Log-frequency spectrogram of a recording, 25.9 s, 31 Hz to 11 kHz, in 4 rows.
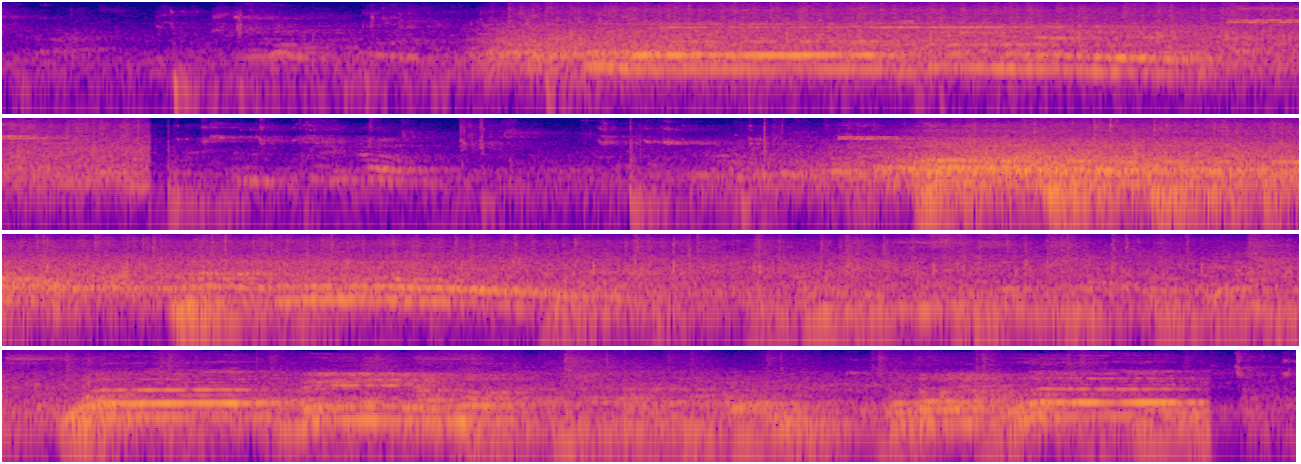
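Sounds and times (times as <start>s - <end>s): crowd noise: 2.1s - 7.4s, 10.0s - 25.5s.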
